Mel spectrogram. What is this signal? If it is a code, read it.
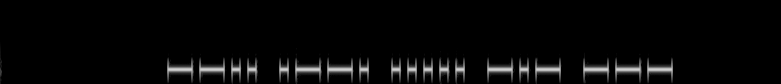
Morse code, heard as a keyed tone, about 15 wpm, 700 Hz. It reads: ZP5KO
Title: DXCC-100 Call Signs - 5 Characters - Repeated 3x - 15wpm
